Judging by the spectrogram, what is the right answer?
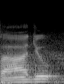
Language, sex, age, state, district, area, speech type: Malayalam, male, 60+, Kerala, Alappuzha, rural, spontaneous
